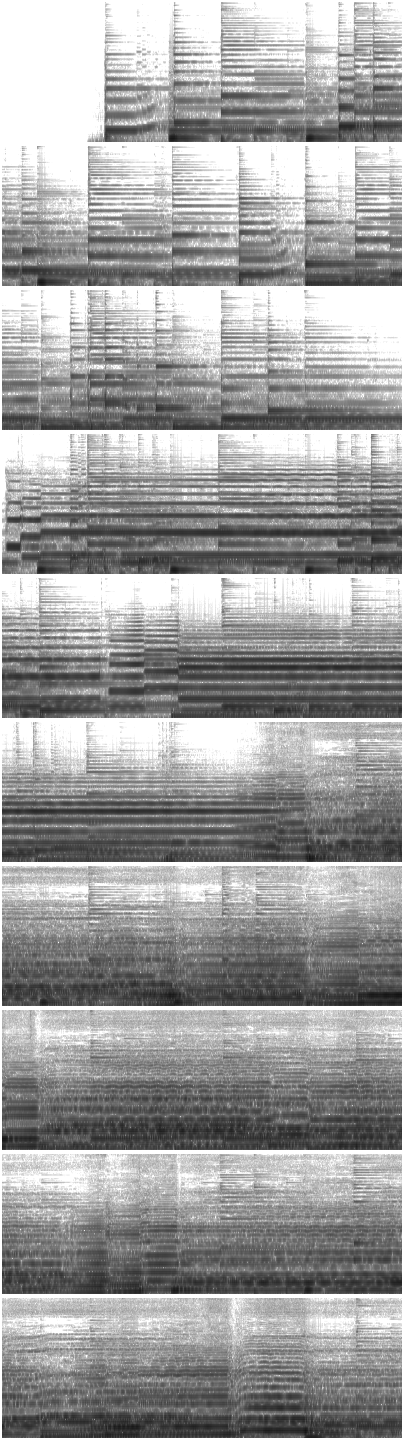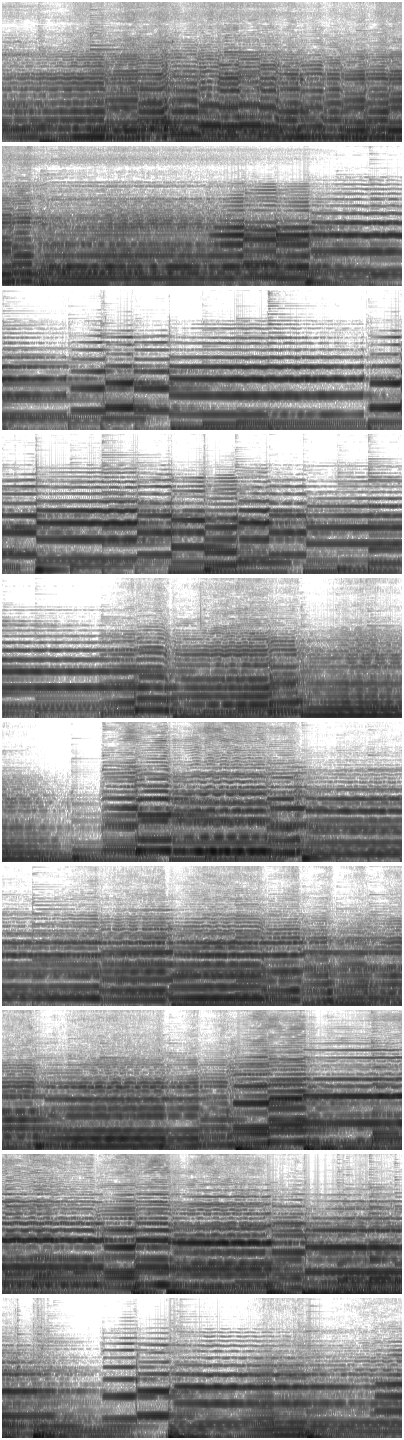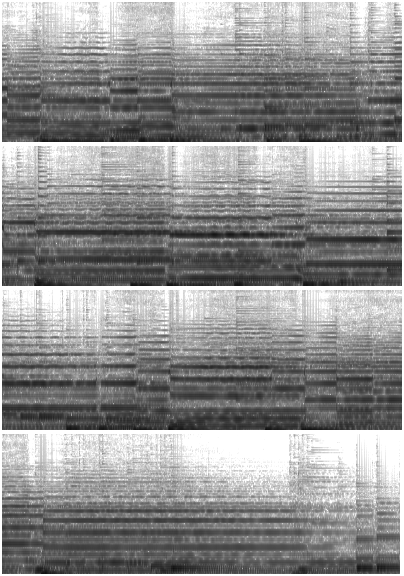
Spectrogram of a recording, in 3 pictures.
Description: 以中国民族乐器为主奏器乐，民族音调、
现代和声与配器，在编曲上旋律主题广阔，配器融合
